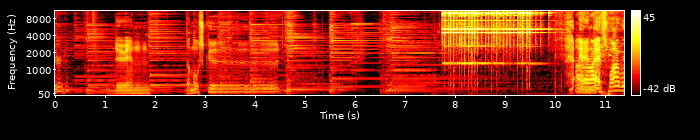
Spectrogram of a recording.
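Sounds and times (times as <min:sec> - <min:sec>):
speech: 0:01.2 - 0:04.9, 0:10.3 - 0:11.3
hand bell shaken rapidly: 0:07.8 - 0:10.0.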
